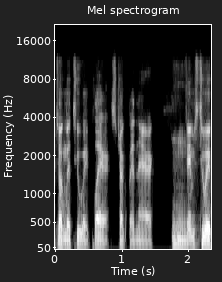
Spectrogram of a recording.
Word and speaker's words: Bednarik: There's a sprinter named Kenny Bednarik. Okay. – Kenny Bednarik. – Regular college kid, very good. He won the silver medal in the 200 meters. He was calling him Bainerak, like the D is silent.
